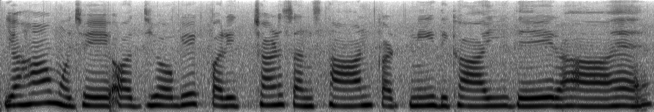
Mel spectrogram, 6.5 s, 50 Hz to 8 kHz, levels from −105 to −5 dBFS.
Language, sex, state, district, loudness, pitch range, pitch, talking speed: Hindi, female, Madhya Pradesh, Katni, -10 LUFS, 215-240 Hz, 225 Hz, 90 wpm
